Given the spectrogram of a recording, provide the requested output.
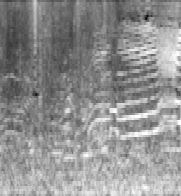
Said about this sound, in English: No, it's her. It's her. She's screaming.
